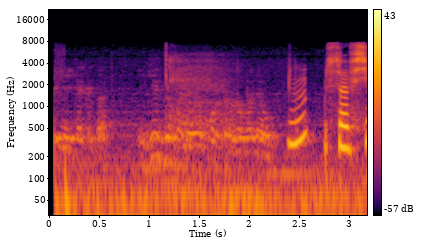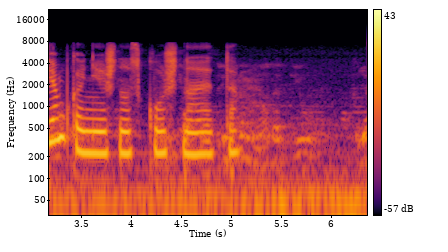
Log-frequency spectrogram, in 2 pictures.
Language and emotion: Russian, sad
